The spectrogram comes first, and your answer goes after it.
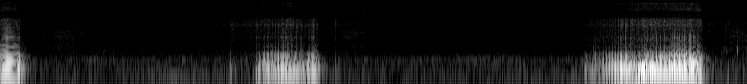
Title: Boxer puppy snoring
